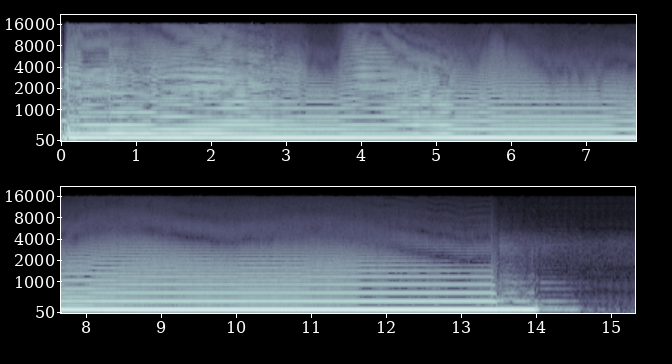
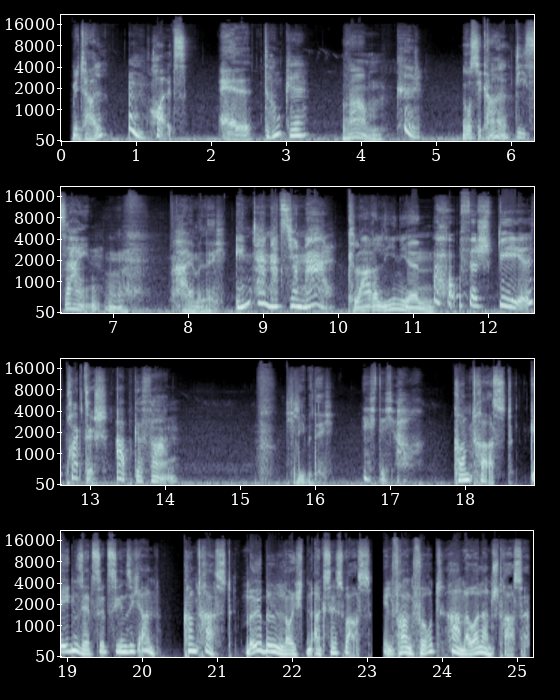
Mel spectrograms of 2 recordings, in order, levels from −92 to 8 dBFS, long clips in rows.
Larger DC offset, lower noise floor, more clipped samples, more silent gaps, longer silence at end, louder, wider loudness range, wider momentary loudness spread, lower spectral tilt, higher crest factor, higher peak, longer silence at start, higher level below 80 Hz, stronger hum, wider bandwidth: neither; first, -44 dBFS vs -33 dBFS; neither; second, none vs 23.09-23.20 s; first, 0.75 s vs 0.05 s; first, -7 LUFS vs -10 LUFS; second, 0 LU vs 6 LU; second, 1 LU vs 11 LU; first, -6.5 dB/octave vs -4 dB/octave; second, 4 dB vs 12 dB; about the same, -2 dBFS vs 0 dBFS; second, 0 s vs 0.15 s; second, -40 dBFS vs -28 dBFS; neither; second, 14.5 kHz vs 19.5 kHz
